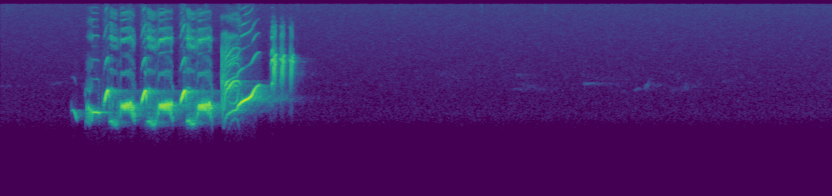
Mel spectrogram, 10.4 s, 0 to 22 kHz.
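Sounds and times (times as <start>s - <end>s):
common blackbird Turdus merula singing: 0.9s - 3.8s.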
